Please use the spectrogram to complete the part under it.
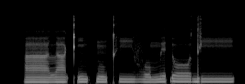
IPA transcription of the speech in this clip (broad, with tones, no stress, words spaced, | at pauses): aː˨ la˨kʼĩ˨ k͡pũ˨kʰiː˨ vo˨mɪ˦ɗoː˦ diː˦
